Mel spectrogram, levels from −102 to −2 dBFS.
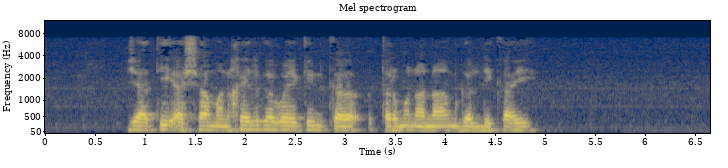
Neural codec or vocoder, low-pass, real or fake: none; 7.2 kHz; real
